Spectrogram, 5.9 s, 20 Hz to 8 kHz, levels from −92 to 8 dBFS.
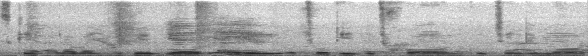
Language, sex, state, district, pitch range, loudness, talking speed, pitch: Hindi, female, Rajasthan, Bikaner, 180-190 Hz, -16 LUFS, 130 wpm, 185 Hz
